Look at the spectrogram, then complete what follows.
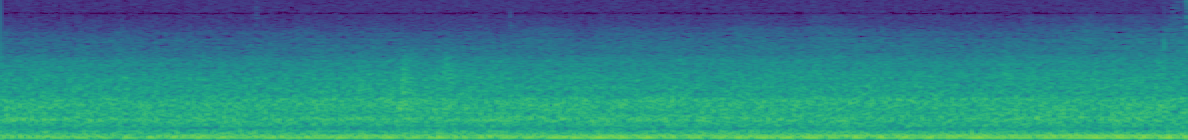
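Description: Approaching BNSF diesel freight locomotives, a low steady rumble that grows slowly louder as the train nears.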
